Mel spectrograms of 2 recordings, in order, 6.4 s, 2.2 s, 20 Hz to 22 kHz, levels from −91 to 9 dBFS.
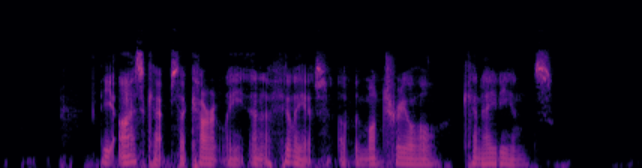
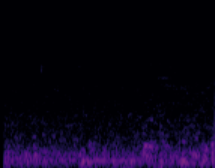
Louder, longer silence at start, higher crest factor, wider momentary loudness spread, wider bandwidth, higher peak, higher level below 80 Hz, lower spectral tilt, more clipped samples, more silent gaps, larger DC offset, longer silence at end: first, -42 LUFS vs -65 LUFS; first, 0.6 s vs 0.05 s; first, 24 dB vs 16 dB; first, 12 LU vs 3 LU; about the same, 7.4 kHz vs 7 kHz; first, -22 dBFS vs -48 dBFS; first, -64 dBFS vs -78 dBFS; second, -2.5 dB/octave vs -7 dB/octave; neither; neither; neither; first, 0.75 s vs 0 s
